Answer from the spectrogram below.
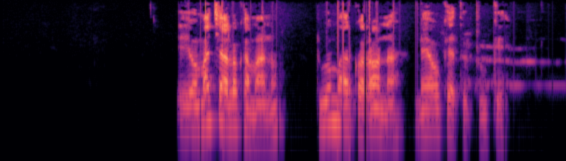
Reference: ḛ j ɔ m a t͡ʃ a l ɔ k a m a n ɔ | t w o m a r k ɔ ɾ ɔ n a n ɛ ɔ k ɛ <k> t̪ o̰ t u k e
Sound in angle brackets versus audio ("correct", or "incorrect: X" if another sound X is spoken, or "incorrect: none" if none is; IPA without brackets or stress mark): incorrect: none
